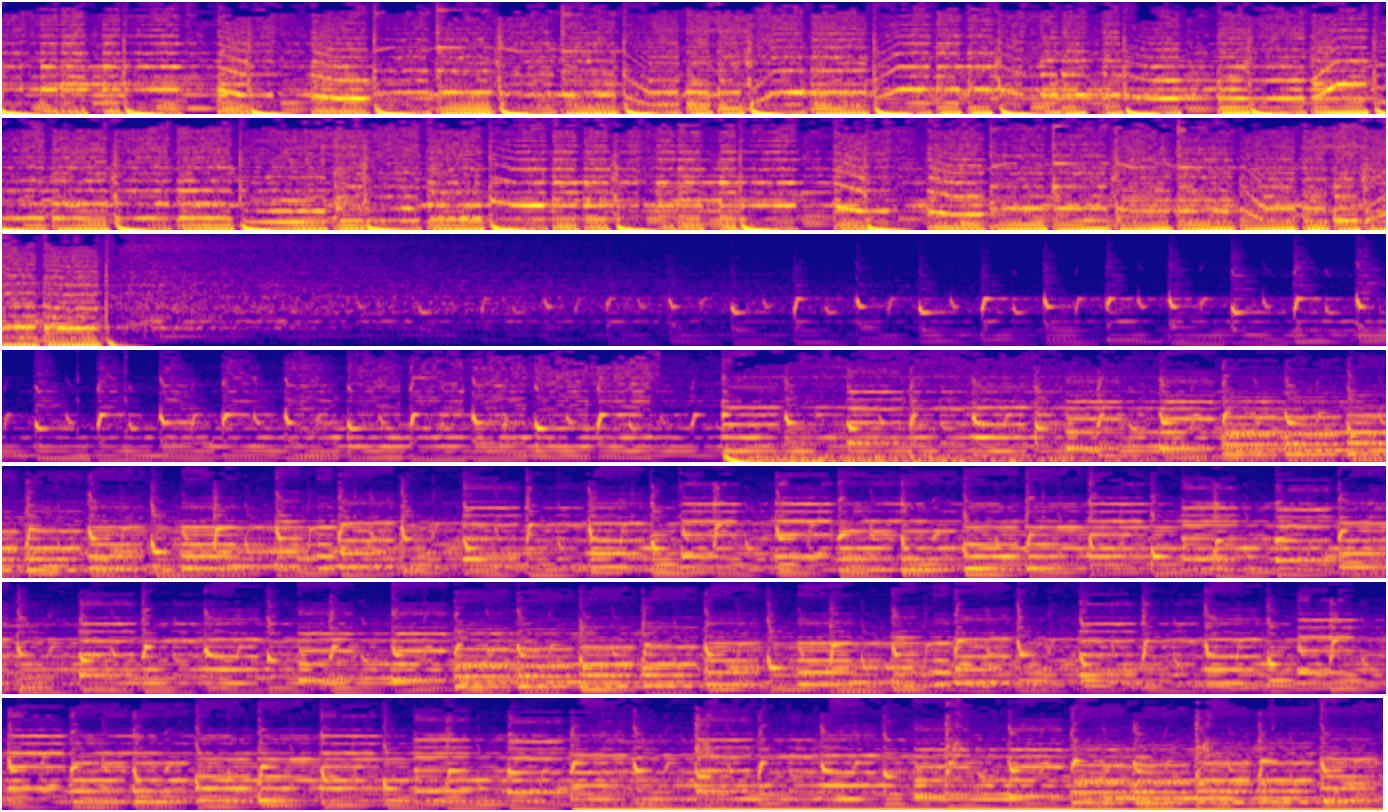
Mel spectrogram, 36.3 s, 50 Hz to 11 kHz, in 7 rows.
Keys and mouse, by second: 0.5 click, 15.4 x, 15.8 click, 18.0 x, 18.3 click, 22.0 click, 27.7-29.0 typing, 31.6 x, 34.6 right click, 35.9 click.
